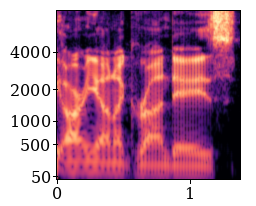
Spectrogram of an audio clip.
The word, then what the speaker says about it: Ariana Grande: And do we see Ariana Grande's...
